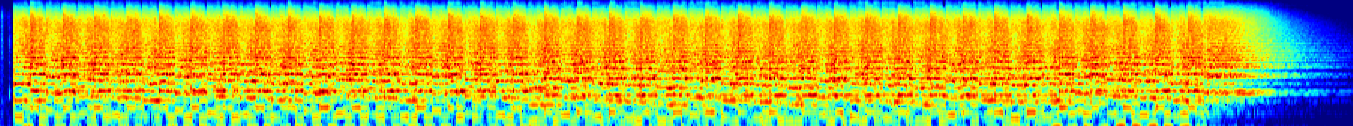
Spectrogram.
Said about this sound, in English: Get this kind of huge layered super saw lead here.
